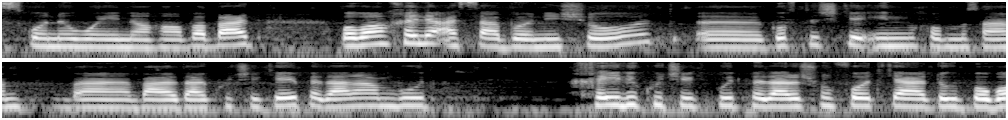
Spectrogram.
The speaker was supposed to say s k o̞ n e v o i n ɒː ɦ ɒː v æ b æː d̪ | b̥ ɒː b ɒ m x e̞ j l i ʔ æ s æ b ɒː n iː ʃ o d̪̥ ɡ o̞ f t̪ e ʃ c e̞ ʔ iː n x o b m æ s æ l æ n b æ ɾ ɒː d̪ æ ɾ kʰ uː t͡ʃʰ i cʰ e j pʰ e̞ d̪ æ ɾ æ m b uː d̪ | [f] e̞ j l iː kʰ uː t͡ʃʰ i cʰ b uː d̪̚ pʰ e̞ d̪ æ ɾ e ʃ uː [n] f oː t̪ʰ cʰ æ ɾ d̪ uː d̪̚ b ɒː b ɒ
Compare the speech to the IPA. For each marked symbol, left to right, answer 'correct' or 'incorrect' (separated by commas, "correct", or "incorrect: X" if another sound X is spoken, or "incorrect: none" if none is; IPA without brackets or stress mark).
incorrect: x, correct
